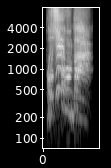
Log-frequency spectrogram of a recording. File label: suspicious, rodian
